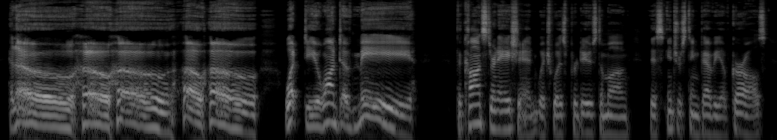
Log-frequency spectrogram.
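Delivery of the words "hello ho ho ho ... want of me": hoarse, loud roaring bellow, very slow and drawn out. A man in full costume stalks into a room of girls, bellowing loud and hoarse. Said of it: "bellowing in a loud and hoarse voice".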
